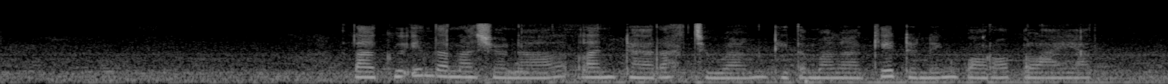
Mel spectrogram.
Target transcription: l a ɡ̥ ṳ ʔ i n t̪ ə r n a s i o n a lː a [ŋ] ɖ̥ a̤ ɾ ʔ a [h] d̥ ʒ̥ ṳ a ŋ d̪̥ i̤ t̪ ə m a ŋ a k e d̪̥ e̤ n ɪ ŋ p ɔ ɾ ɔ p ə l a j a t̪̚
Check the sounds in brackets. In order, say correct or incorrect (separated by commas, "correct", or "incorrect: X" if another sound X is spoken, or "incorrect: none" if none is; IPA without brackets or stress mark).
incorrect: n, correct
